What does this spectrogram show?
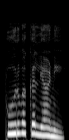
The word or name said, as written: ಪೂರ್ವಕಲ್ಯಾಣಿ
